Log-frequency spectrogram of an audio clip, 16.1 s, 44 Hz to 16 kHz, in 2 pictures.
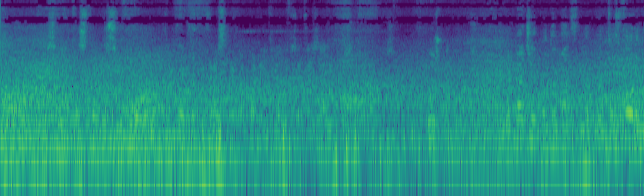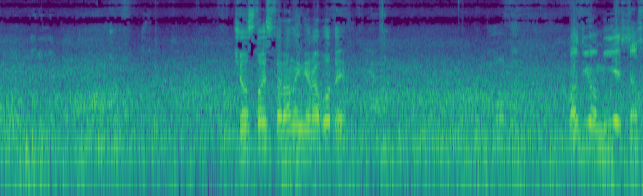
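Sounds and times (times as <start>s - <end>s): city road traffic rumble: 0.0s - 16.0s.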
